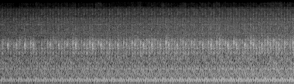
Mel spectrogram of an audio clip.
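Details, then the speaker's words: Inboard marine diesel boat engine after head gasket replacement: steady even idle, smooth regular beat, no knocks or misses; normal idle. "So now it's running and everything sounds and looks good."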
